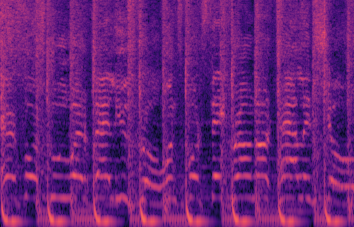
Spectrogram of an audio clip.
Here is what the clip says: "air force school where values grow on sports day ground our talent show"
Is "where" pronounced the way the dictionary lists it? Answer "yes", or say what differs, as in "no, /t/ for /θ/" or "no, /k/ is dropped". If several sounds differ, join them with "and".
yes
